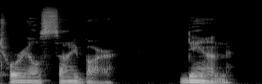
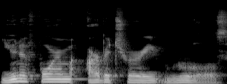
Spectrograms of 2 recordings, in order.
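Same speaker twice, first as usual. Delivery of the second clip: ordinary talk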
